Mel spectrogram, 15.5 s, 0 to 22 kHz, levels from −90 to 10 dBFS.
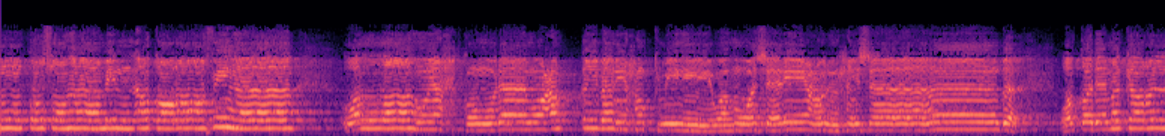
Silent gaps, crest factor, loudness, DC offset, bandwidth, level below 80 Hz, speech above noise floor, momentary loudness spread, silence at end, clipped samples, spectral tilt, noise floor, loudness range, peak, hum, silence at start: none; 16 dB; -16 LUFS; under 0.1%; 10 kHz; -60 dBFS; 20 dB; 7 LU; 0 s; under 0.1%; -4 dB/octave; -37 dBFS; 2 LU; 0 dBFS; none; 0 s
